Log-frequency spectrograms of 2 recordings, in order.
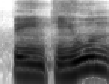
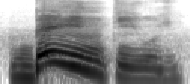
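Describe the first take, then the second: First: The stress falls on the last syllable. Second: The stress falls before the last syllable. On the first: The speaker calls it right. "틸레를 딱 써서 균형을 맞춰준다" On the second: The speaker calls it wrong. "이 틸레가 없으면 어떻게 되나요? ... 언어 파괴"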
